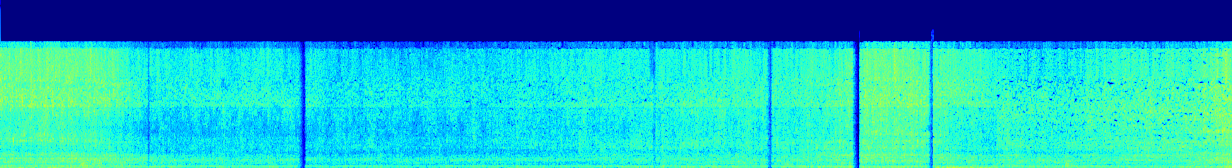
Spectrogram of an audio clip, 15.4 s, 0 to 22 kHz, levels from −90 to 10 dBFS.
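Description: A recording of everyday sound shows two kinds of network fault. Short concealed packet loss appears at 1.83 to 1.87 s and 8.15 to 8.19 s: 20 and 30 ms of audio never arrived in time, and the receiver extended the preceding sound, leaving brief smears or wobbles. Bursts of packet loss hit at 3.73 to 3.82 s, 9.58 to 9.65 s, 10.65 to 10.75 s and 11.60 to 11.66 s. There, 80, 50, 90 and 60 ms went missing, and the concealment stretched the last sound into a fading buzz or hiss before playback resumed further along.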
